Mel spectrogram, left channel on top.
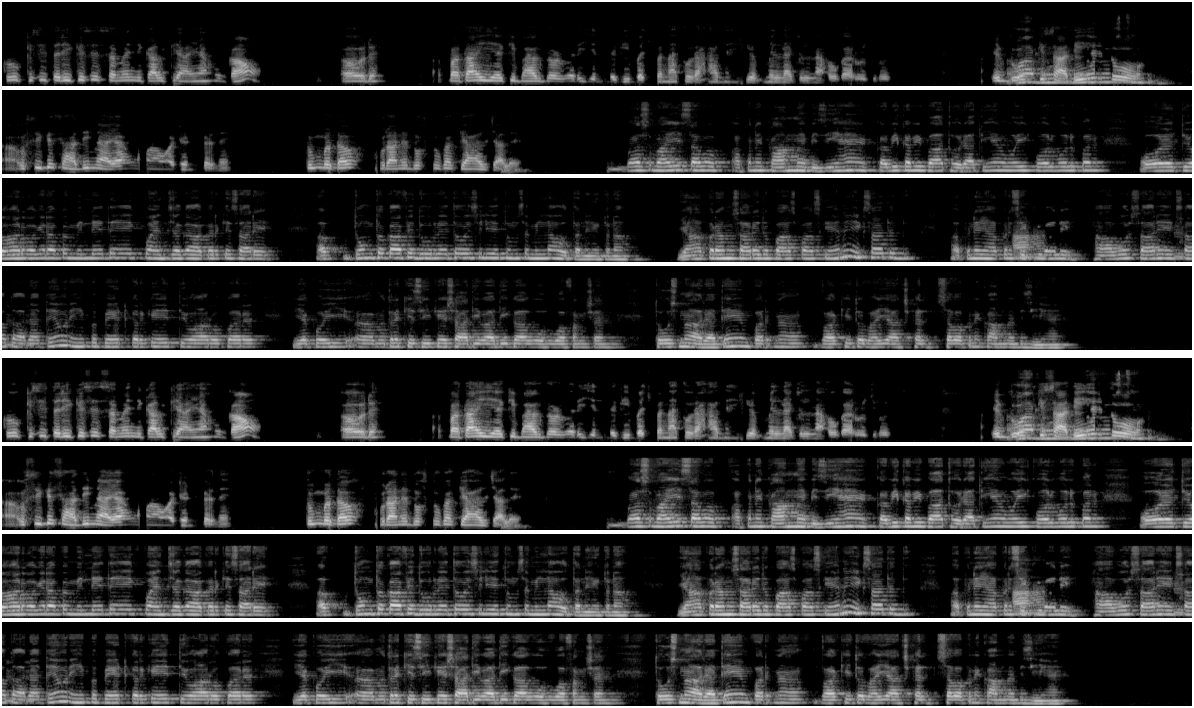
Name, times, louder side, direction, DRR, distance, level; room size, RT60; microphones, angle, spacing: voice 1, 0.0-2.6 3.4-3.8 4.5-8.9 9.9-11.4 11.9-14.2 14.9-17.1 33.9-34.3 35.5-36.0, right 4 dB, 75° right, 0.9 m, -24 dB
voice 2, 10.0-11.5 16.9-17.0 18.0-23.0 23.3-26.5 26.9-30.2 30.6-32.9 33.3-38.3 38.6-41.9 42.2-46.4, right 2 dB, 40° right, 2.5 m, -23 dB
head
